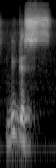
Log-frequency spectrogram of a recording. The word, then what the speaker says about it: biggest: Oh, without adding vowel. Jadi dari S langsung ke T, jadi jangan S, jadi biggest. Biggest.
